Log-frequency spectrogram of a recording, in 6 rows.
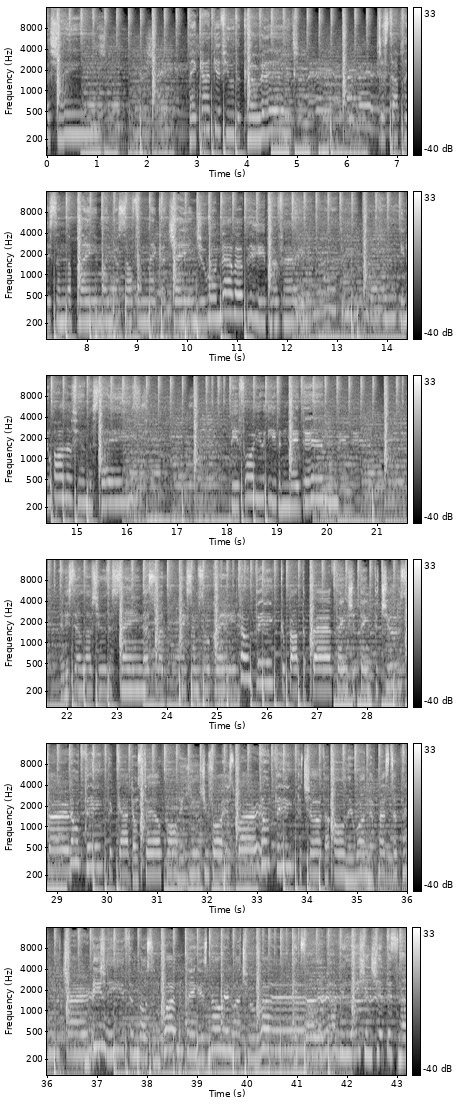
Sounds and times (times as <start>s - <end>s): Gospel music: 0.0s - 43.1s.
